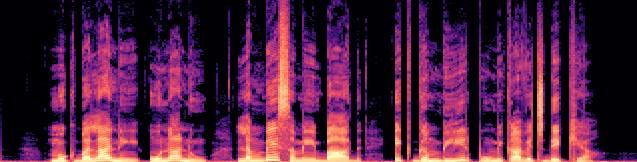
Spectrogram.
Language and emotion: Punjabi, neutral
